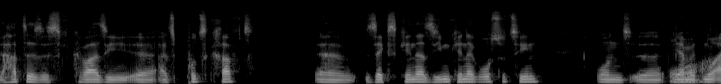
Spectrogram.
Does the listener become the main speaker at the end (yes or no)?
no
